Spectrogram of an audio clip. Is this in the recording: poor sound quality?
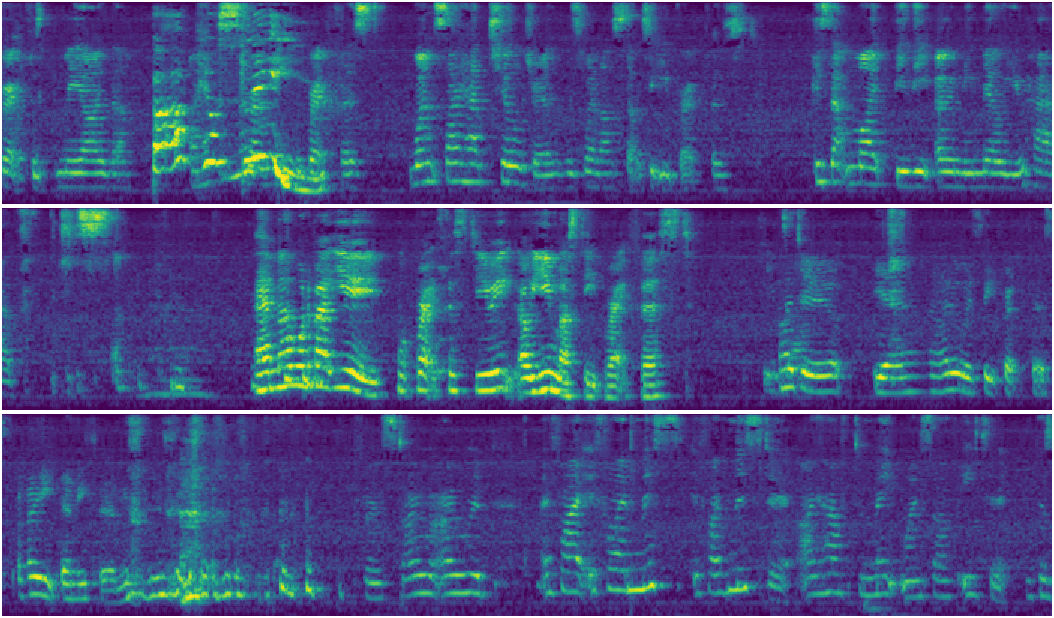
yes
